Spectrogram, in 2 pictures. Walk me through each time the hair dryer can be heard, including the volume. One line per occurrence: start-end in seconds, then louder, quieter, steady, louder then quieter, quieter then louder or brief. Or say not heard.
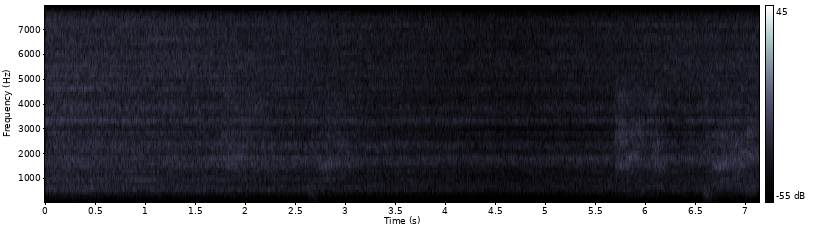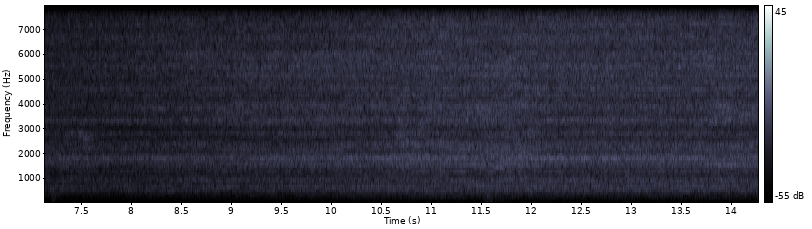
0.0-14.2 quieter then louder.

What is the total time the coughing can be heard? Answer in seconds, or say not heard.
5 s.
